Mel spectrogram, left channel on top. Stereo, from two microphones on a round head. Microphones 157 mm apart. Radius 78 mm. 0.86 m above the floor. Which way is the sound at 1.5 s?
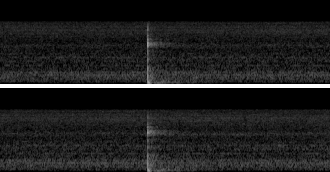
25° left (ahead or behind).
